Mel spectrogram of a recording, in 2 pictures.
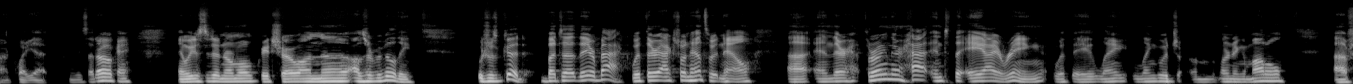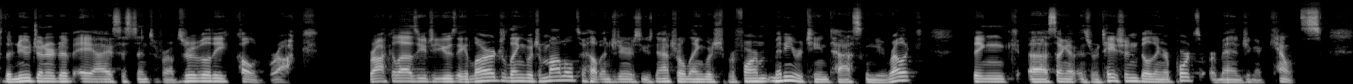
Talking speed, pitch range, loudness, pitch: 200 wpm, 125-160 Hz, -21 LUFS, 140 Hz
